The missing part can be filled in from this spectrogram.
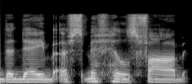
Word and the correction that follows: Smithills Farm: incorrectly. It is actually Smithills Farm, and I hope that satisfies the people out there that I've written to me with endless, endless letters.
